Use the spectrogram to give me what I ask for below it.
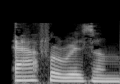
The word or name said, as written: aphorismatic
